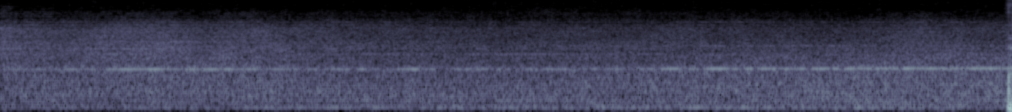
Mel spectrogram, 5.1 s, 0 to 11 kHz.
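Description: A Ryanair Boeing 737 MAX 8-200 takes off at Manchester Airport in strong gusty wind, its engines a steady, moderately distant roar that holds even throughout.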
